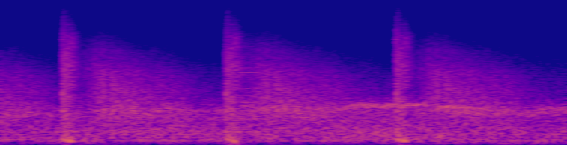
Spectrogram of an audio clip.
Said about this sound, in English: You just got to shoot through this grill here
